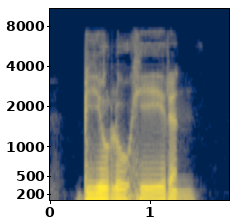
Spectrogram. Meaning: to entrance, to mesmerize
- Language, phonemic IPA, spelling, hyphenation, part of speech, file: Dutch, /bi.oː.loːˈɣeː.rə(n)/, biologeren, bio‧lo‧ge‧ren, verb, Nl-biologeren.ogg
